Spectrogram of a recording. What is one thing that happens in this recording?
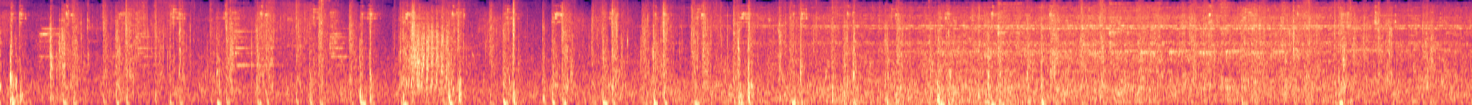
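A horse's hooves clop steadily on the ground.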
